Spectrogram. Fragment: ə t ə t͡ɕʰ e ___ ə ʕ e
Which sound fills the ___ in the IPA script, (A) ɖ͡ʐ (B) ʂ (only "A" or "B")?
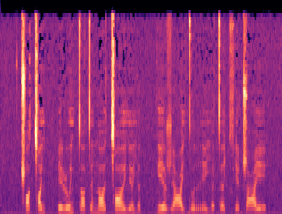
A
